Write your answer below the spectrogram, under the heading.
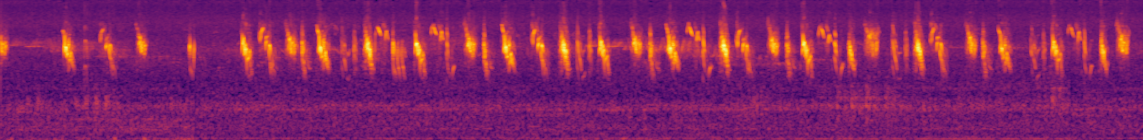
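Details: Eurasian tree sparrow (Passer montanus) giving a steady run of short, sharp chirps, several each second, like a small flock chattering against a faint background hiss.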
